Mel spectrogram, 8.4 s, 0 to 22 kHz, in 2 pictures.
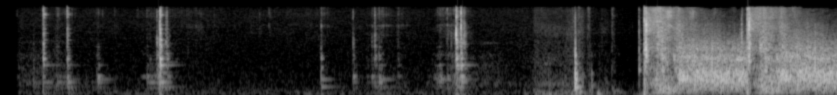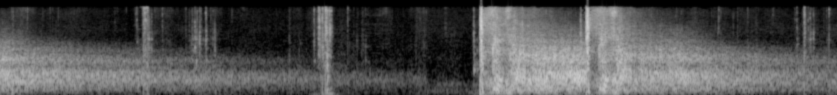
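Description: A string of sharp clicks as 12-gauge shells are loaded into a Hatfield over-and-under shotgun. Then come two shotgun shots about three and a half seconds apart, each followed by a long rolling echo that fades over a couple of seconds.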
